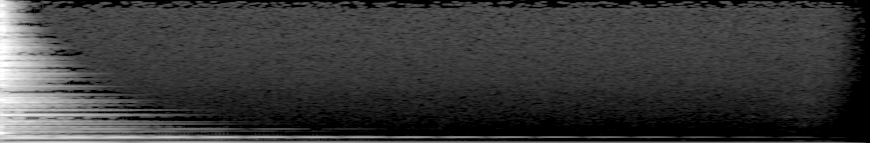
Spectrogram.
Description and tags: Striking a metal vacuum flask.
